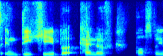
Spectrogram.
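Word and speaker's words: NDICI: i should say is ndk or indeci however to pronounce it is the neighborhood development and international cooperation instrument always referred to in brussels as in d key but kind of possibly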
